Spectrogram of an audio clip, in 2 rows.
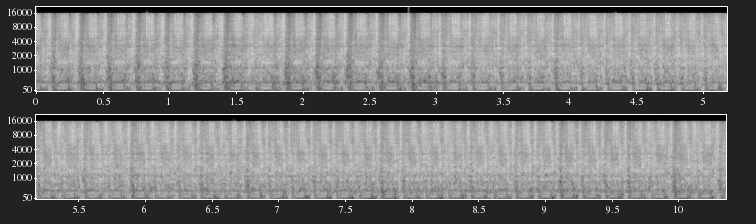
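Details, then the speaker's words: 1950s Cushman Cub one-cylinder four-stroke governed stationary engine, fuel becoming almost pure 91% rubbing alcohol: fast uneven labored firing; engine struggling. "yeah it's starting to struggle yeah not happy with this decision"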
